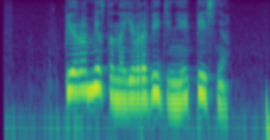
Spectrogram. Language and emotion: Russian, neutral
